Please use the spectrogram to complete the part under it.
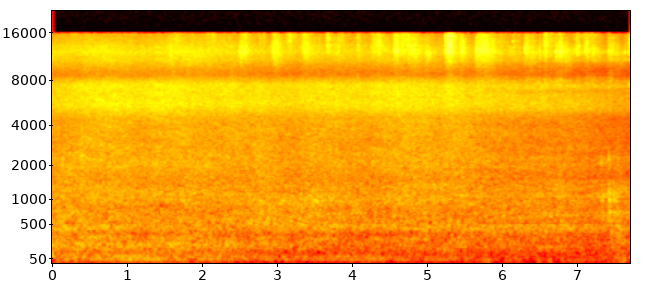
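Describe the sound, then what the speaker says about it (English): A large train rumbles past close by in Badalona, Spain, a steady, loud roar of wheels on rails with metallic squeal, holding for several seconds before easing slightly at the end. "Wow, big train, eh?"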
